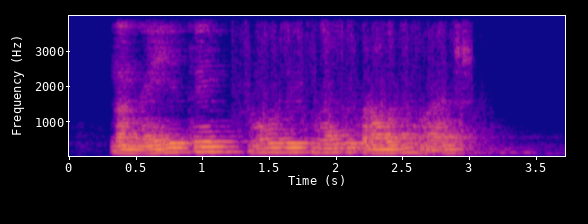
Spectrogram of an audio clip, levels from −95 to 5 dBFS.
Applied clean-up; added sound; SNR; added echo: neural separator model SepFormer DNS4.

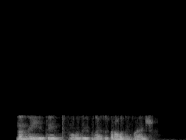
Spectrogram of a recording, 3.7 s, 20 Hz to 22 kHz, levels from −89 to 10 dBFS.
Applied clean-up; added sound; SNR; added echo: neural mask model DeepFilterNet 3.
